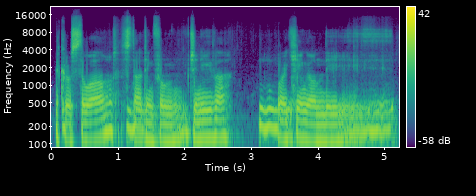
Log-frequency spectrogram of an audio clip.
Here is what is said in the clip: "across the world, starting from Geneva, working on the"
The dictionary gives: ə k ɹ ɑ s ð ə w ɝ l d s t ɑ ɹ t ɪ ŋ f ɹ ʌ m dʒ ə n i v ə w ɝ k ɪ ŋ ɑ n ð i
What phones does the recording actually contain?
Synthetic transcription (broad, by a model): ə k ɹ ɑ s ð ə w ɝ l d s t ɑ ɹ t ɪ ŋ f ɹ ʌ m dʒ ə n i v ə w ɝ k ɪ ŋ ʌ n ð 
